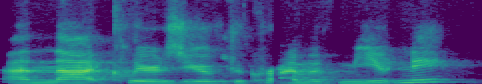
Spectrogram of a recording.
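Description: A young woman playing a stern, blustering gentleman squire in a radio play. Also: on the high side, moderate pace, muffled recording, close to an everyday voice. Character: blustering, indignant English squire, male gentleman. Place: indoor room, remote video recording. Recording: echoey room, remote recording.

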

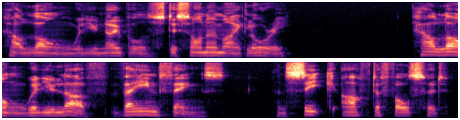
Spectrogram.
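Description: A man speaks as a priest leading evening worship. His voice is on the low side and his delivery is very slow. He reads psalms and prayers solemnly, setting out each phrase in turn. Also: darkish tone. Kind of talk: liturgical prayer and scripture reading.

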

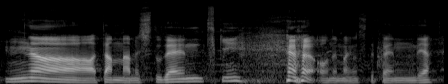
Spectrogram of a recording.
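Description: An actor as a jovial Parisian charmer, unhurried and swooping. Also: male voice, on the low side, expressive, bright, forceful tone, full character voice. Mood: roguish persuading. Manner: colloquial, teasing, chuckling, drawn-out theatrical phrasing. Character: jovial, cheeky Parisian man about town, laid-back charmer. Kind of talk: operetta radio play acting.

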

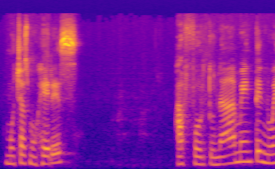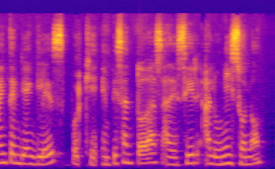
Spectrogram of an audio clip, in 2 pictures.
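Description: A woman's voice: on the high side, darkish tone. A young woman with a Colombian Spanish accent recounts her own experience in an interview. She talks earnestly, stumbles and repeats words, and drops almost to a whisper when things get heavy. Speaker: interview guest. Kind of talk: emotional personal storytelling.

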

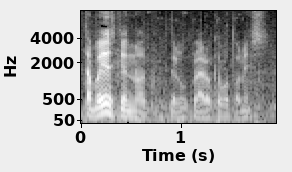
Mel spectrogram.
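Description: A man's voice: lowish voice, animated, fast talker, pushed and bright, soft background music. A man with an accent from Spain giving casual, sarcastic gameplay commentary as a streamer. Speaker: video game streamer.

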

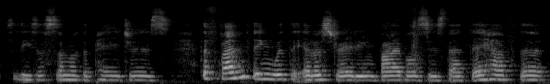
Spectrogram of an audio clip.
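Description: A woman hosting a live Bible journaling stream, chatty and friendly, greeting viewers by name, a little croaky today. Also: medium pitch, fairly even intonation, moderate pace, darkish tone. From South Africa. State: slightly croaky. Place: indoors at a craft table. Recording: distant mic, faint room noise.

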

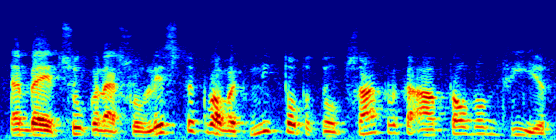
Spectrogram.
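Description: An exacting composer in a radio drama, a man with an animated, higher-pitched voice. His delivery is formal and precise. The sound is somewhat muffled. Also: fairly quick, husky, heavily acted. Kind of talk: Dutch radio drama acting. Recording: dull 1980s radio recording.

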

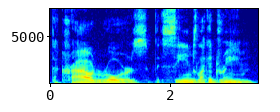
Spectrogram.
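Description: A man reading a children's picture book aloud as an expressive, dramatic storyteller. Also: on the low side, drawn-out words, husky.

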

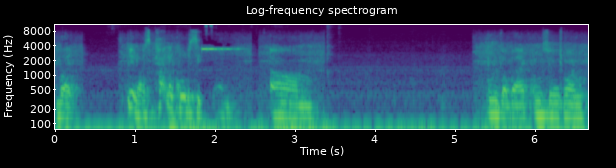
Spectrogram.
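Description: A man's voice: mid-range voice, moderate pace. A young man in casual live-reaction chat, talking in a slangy way as a streamer. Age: young adult. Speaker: streamer reacting to a game showcase. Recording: noisy home stream audio.

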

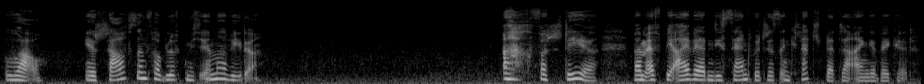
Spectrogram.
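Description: An actress playing a poised, sharp-tongued young cat tennis star in a noir game, cool and sardonic. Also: female voice, medium pitch, unhurried, pauses often, lightly acted. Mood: sardonic, guarded. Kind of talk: cinematic noir game acting.

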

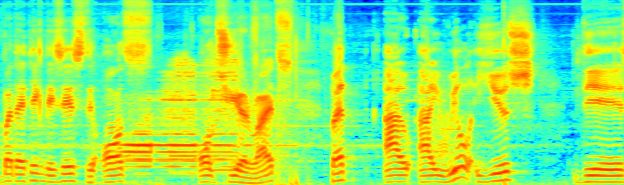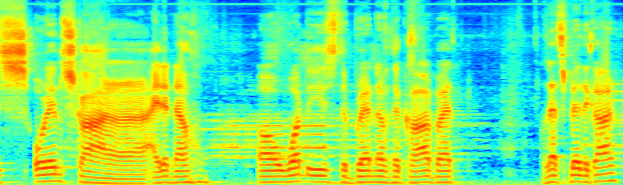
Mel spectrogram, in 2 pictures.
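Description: An Indonesian man speaking English with an Indonesian accent as his second language, commenting casually on a mobile driving game with halting phrasing and many fillers. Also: mid-range voice. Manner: halting non-native English, frequent fillers, excited outbursts. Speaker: gameplay channel host. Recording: loud game music behind voice.

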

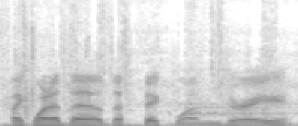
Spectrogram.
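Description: A woman's voice: fairly low pitch, steady tone, moderate pace, noisy background. A woman game streamer chatting casually during play. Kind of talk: casual gaming stream chat.

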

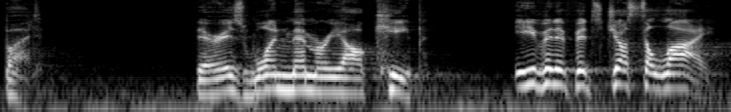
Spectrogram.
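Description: A man's voice: a little high, expressive, a little slow. An actor playing a somber, determined young man who knows he is a copy, in a video game cutscene. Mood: resolute. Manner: quiet, resolute, somber. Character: determined young male replica, quiet and resolute. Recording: reverberant game audio with faint music.

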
